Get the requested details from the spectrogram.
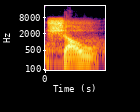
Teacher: اس کو لمبا نہیں کریں گے، واو کے اوپر اپنے ہونٹ گول کرنے ہیں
